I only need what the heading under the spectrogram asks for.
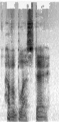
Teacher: two unaccented syllables followed by two accented ones, creates a classic but rare combination we haven't seen in a very long time, a pyrrhic followed by a spondee.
